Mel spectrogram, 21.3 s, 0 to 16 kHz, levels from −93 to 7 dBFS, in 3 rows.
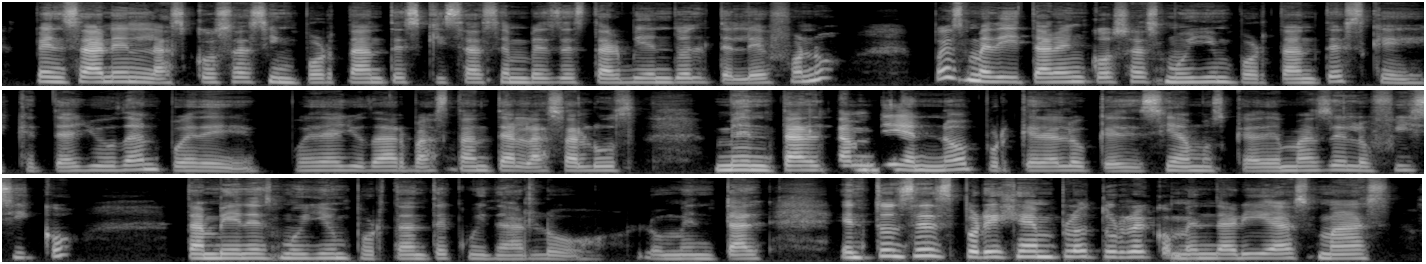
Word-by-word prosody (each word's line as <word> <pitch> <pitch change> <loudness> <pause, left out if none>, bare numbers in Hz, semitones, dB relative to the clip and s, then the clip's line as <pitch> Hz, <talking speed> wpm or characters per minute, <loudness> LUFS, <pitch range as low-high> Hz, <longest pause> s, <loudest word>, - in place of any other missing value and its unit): pensar 200 -1 +6
en 205 -2 0
las 165 0 +1
cosas 195 +1 +2
importantes. 180 +1 +1
Quizás, 180 +1 +4
en 185 -1 -3
vez 180 -1 -4
de 185 - -3
estar 175 -1 0
viendo 185 0 -4
el 185 -1 -9
teléfono, 210 - -4 0.4
pues, 370 -3 +1
meditar 200 -5 +3
en 205 +1 -1
cosas 200 +1 -1
muy 195 +1 -4
importantes 175 +1 -3
que 160 -2 -9
que 160 - -14
te 165 +2 -6
ayudan, 185 +5 -4
puede 165 -7 -6
puede 175 +1 -8
ayudar 175 -1 -3
bastante 180 +1 -1
a 175 - +1
la 160 +1 -2
salud 175 0 0 0.4
mental 190 0 +3
también, 195 -1 +2
¿no? 220 +4 -2
Porque 180 -2 -8
era 170 0 -1
lo 175 -1 -5
que 150 +1 -5
decíamos 170 +2 +3
que 155 - -11
además 175 +3 -4
de 195 -1 -3
lo 175 -2 -7
físico, 210 - +1 0.5
también 185 0 +2
es 190 +1 -1
muy 190 0 -5
importante 175 -2 -5
cuidar 160 -2 -8
lo 155 -4 -12
lo 165 - -13
mental. 165 +1 -2 0.4
Entonces, 260 +5 +6
por 240 -1 +3
ejemplo, 245 +1 +2
¿tú 235 0 -3
recomendarías 190 -4 -1
más 180 0 0
185 Hz, 160 wpm, -23 LUFS, 170-200 Hz, 0.5 s, pensar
